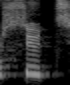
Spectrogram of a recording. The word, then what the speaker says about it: suits: friend, wow, that color suits you. Or you could say that blue shirt suits you, suits you. So notice the pronunciation here. Oot, oot, suits, suits, suits, suits you.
